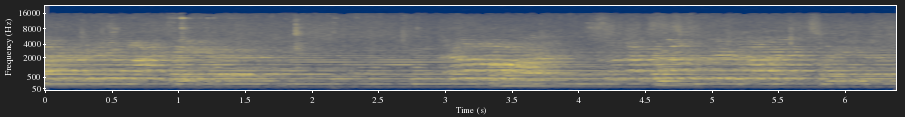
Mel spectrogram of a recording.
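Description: Children's school choir singing, with long held notes.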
